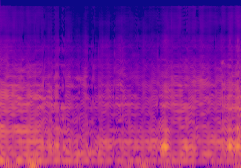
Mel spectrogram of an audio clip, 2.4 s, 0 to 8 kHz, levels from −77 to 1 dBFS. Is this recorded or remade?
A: remade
